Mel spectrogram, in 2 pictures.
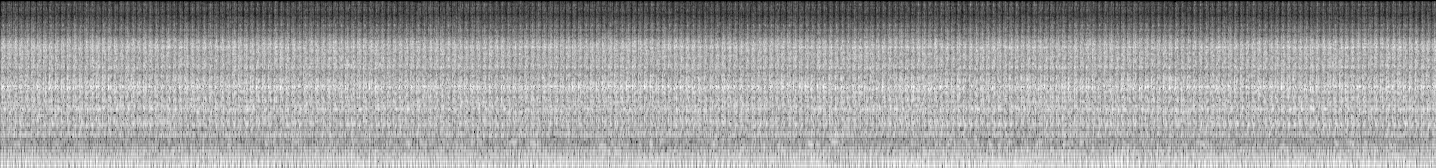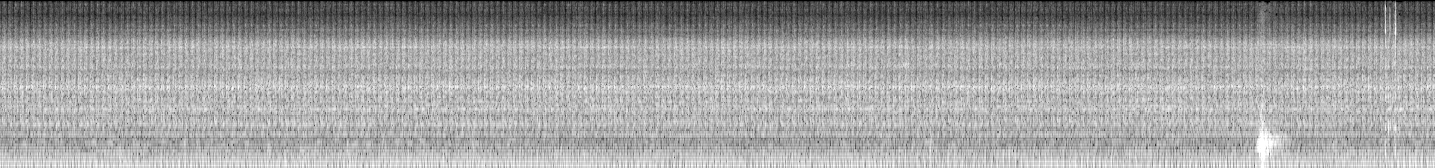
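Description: A small engine running steadily at an even pace, with a single sharp knock near the end.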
